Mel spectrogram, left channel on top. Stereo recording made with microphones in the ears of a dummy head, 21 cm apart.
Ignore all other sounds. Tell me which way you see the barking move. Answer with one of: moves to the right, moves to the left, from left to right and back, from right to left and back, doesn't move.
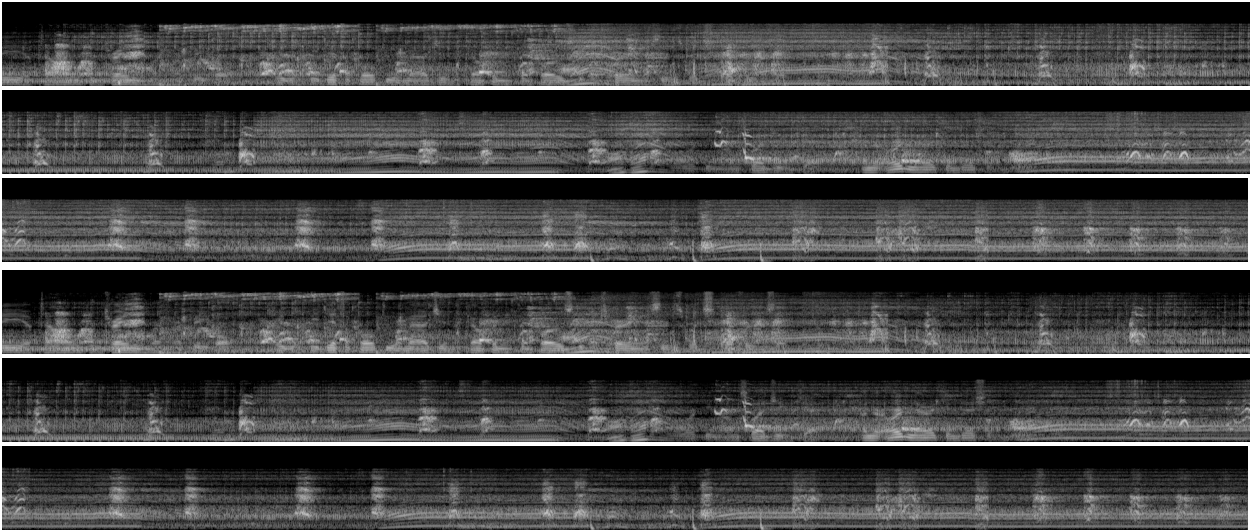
doesn't move.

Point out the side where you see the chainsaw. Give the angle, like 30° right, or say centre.
70° left.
